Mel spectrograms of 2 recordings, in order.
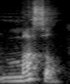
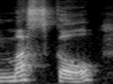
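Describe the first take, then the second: First: No 'k' sound is pronounced in the middle. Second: A 'k' sound is pronounced in the middle. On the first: The speaker calls it right. "the C is silent" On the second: The speaker calls it wrong. "we don't say muscle"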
